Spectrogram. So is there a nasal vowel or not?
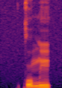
yes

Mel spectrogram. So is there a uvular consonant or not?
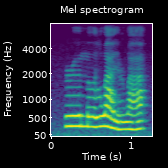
no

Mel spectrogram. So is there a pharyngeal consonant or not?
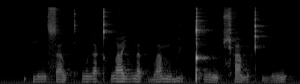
no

